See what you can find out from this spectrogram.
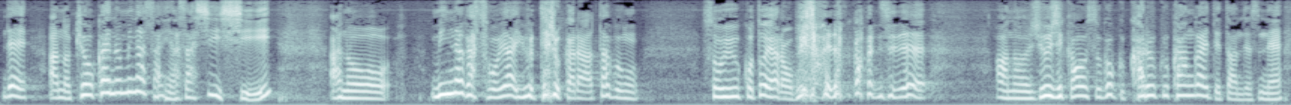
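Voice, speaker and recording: A woman's voice: a little high, expressive, moderate pace. A woman with a Kansai accent giving a personal faith testimony to a congregation, telling her story in a candid, self-deprecating way. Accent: Kansai Japanese. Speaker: church member giving testimony.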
